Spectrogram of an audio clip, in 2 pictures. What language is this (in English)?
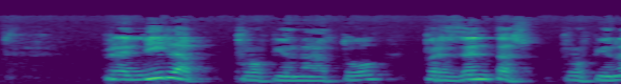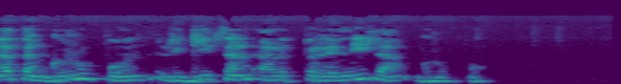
Esperanto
